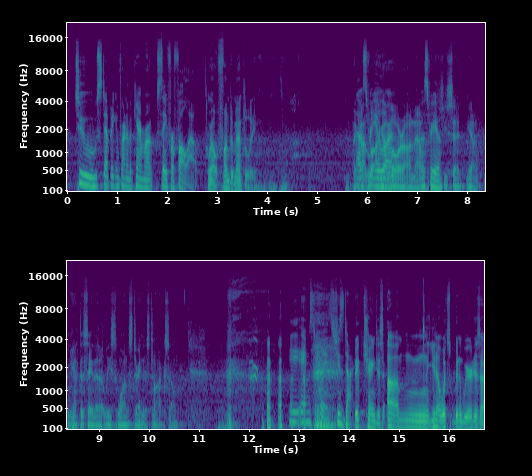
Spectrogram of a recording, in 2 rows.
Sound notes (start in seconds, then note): 11.4 Kyle laughing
